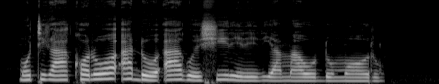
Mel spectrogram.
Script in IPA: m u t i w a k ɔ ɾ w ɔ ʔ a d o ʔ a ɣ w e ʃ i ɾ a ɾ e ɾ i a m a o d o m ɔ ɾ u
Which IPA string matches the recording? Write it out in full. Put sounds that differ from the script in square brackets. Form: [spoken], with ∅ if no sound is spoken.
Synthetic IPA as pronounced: m [o] t i [ɣ] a k ɔ ɾ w ɔ ʔ a d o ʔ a ɣ w e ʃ i ɾ [e] ɾ e ɾ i a m a o d o m ɔ ɾ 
